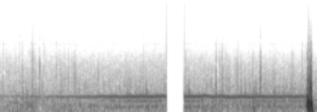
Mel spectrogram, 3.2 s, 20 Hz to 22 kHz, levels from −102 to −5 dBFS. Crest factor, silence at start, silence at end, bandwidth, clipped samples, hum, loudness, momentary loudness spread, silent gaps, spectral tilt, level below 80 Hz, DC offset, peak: 24 dB; 0 s; 0 s; 6.2 kHz; under 0.1%; none; -44 LUFS; 7 LU; none; -10 dB/octave; -52 dBFS; under 0.1%; -12 dBFS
